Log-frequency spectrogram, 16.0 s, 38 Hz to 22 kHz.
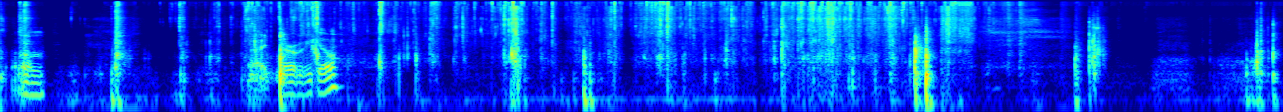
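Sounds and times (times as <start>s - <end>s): packaging tearing and crinkling: 2.0s - 12.6s.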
